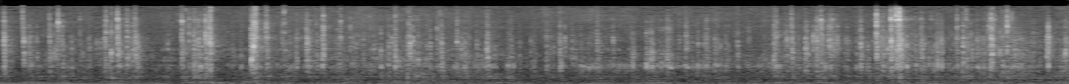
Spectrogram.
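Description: Long red-painted nails tap and type across the keys of a black plastic desktop computer keyboard with a hollow casing, using both hands. A steady stream of quick, bright plastic clicks and taps comes through, each dying away almost instantly, with a few louder strikes standing out over a faint low hum.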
